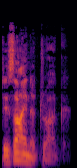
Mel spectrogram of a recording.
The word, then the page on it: designer drug: British English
